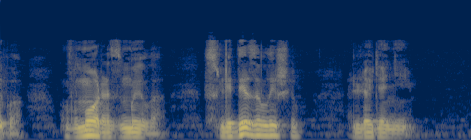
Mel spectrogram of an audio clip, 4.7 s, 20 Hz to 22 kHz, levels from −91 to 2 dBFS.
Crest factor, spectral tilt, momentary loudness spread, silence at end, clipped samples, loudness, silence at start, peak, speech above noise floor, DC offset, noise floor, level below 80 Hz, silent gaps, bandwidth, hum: 20 dB; -7 dB/octave; 21 LU; 0.6 s; under 0.1%; -27 LUFS; 0 s; -8 dBFS; 39 dB; under 0.1%; -65 dBFS; -64 dBFS; none; 8 kHz; none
